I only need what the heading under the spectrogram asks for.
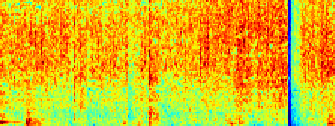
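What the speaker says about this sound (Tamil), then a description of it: "இப்ப நம்ம வெங்காயம் சேர்த்துக்கலாம். இது நல்லா கோல்டன் இதா வதங்கணும்." Onions sautéing with ginger garlic paste in a pan hiss in a steady, close sizzle, with a few light stirring scrapes scattered through and no voices.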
